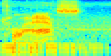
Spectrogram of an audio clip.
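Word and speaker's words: Claas: crazy on is the the klous and they call it class uh we've always called it klous uh I I mean right wrong or indifferent that's just how how we've always pronounced it here oh Lord that's why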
